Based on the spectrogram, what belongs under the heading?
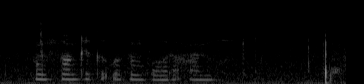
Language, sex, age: Afrikaans, female, 20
